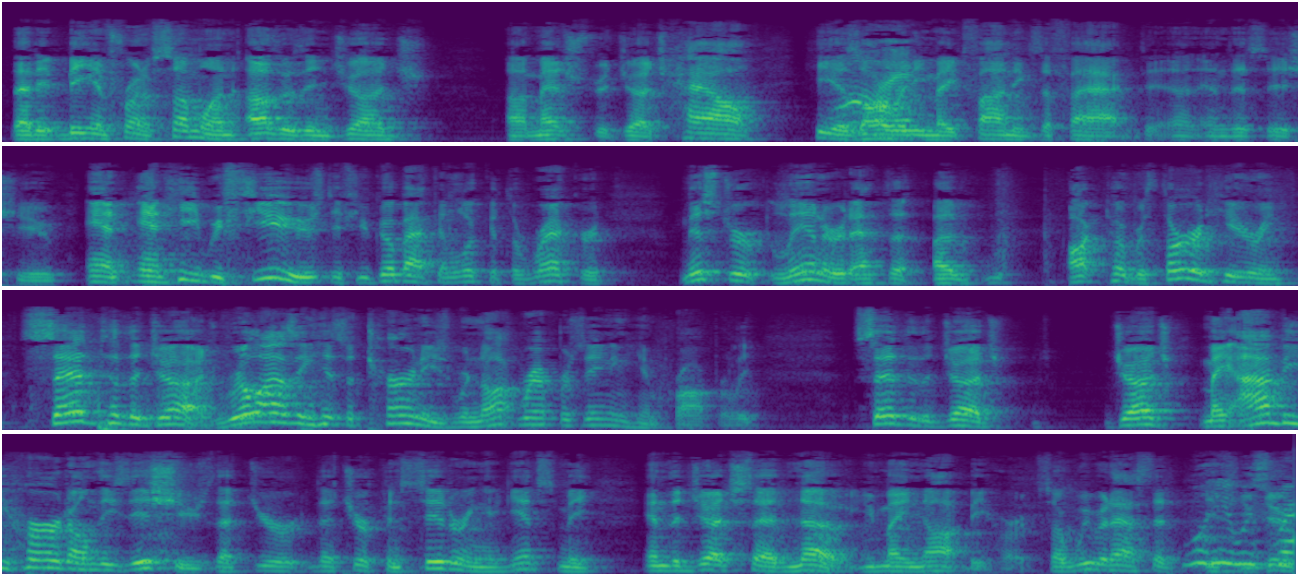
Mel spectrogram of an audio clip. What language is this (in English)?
English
